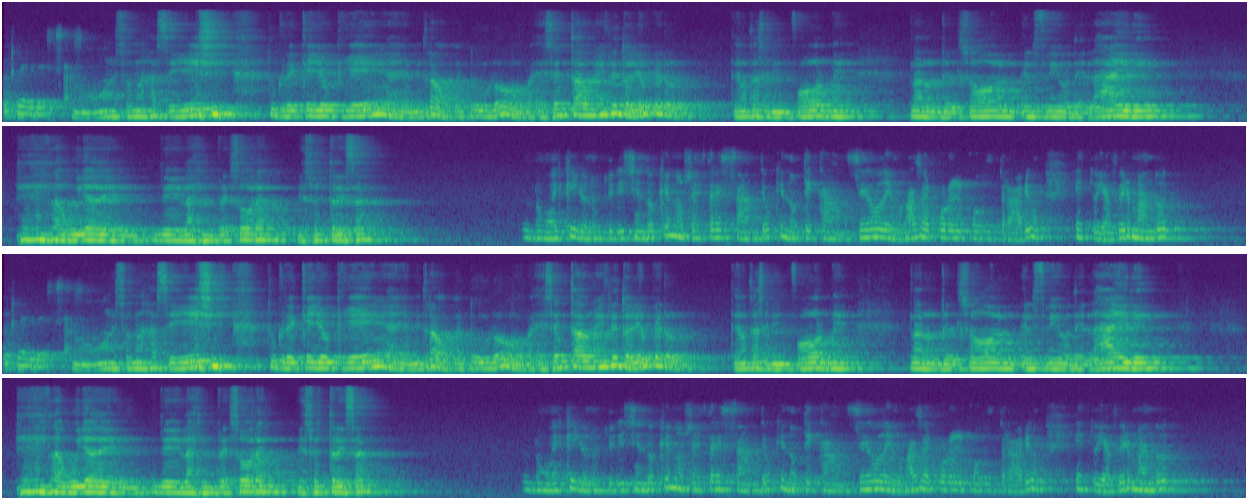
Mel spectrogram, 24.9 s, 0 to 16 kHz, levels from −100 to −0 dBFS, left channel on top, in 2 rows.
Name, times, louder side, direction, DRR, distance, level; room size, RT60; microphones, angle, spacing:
voice 1, 0.0-0.8 17.6-24.1, left 1 dB, 25° left, 5 dB, 0.6 m, -32 dB
voice 2, 0.7-6.9 7.3-8.5 9.1-11.6 12.6-16.1, right 1 dB, 25° right, 3 dB, 0.9 m, -25 dB
11.5 x 4.6 x 8.2 m, 1.4 s
head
